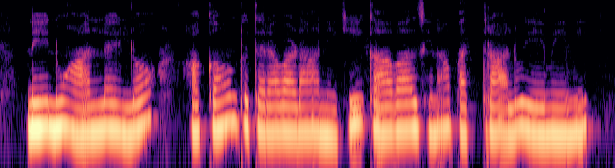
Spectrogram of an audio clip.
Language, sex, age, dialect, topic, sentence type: Telugu, female, 18-24, Southern, banking, question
